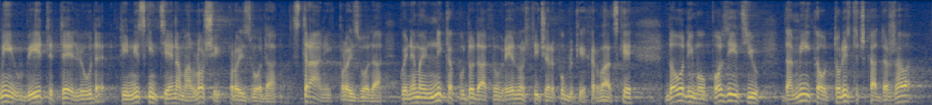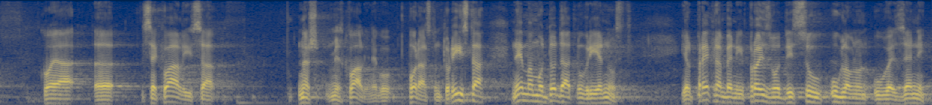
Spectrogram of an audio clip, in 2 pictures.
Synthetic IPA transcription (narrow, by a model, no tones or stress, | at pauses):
miːubiːt̪it̪e̞ːʎuːd̪e̞̰t̪iːmniskiːmt̪sje̞ːnama̰lo̞ʃḭːxpɾo̞izʋo̞ːd̪a̰ːst̪ɾaːnḭːxpɾo̞izʋo̞ːd̪a̰ | ko̞jine̞ːmajuːnikakʋud̪o̞d̪aːt̪nuʋɾjeːd̪nost̪t̪t̪iːt͡ʃeːɾepublikḛxr̩ʋa̰ːt̪ske̞ːd̪o̞ʋo̞d̪iːmo̞upo̞ziːt̪sijud̪amiːkao̞t̪uɾist̪i̥t͡ʃkad̪r̩ʒaʋa | ko̞jaː | se̞xʋaːlisa̰ | naʃmexʋaːlḭnḛɡo̞̰po̞ɾaːst̪o̞mt̪uɾiːst̪ane̞ːmamo̞d̪o̞d̪aːt̪nuʋɾjeːd̪no̞̰st̪jelpɾe̞xɾambe̞nipɾo̞izʋo̞d̪isuuɡlˠaʋno̞muʋe̞ze̞ni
